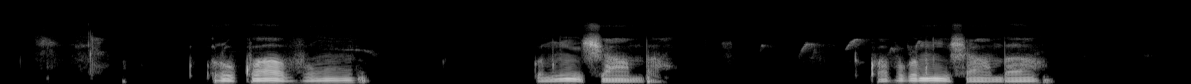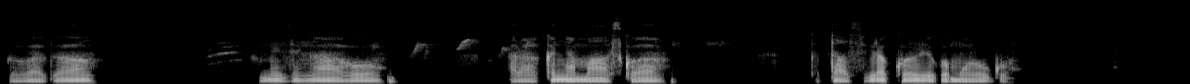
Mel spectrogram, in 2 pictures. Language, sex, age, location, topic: Kinyarwanda, male, 50+, Musanze, agriculture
